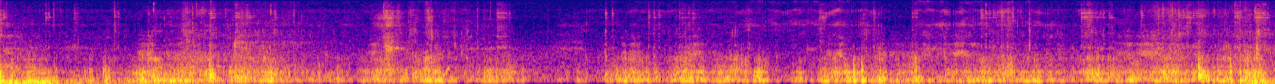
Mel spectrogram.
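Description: Drift boat being rowed on a river: water swishing around the hull and oars, uneven, with scattered light knocks.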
